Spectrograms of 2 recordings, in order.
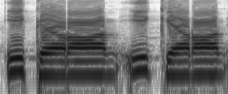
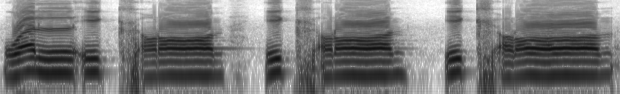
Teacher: Sifat kaf itu ada sifat namanya syiddah. Syiddah itu apa? Tertahannya suara. Yang kedua dia sifatnya hamas, mengalirnya nafas. Maka langkah pertama tahan dulu suaranya ik, baru alirkan nafasnya.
